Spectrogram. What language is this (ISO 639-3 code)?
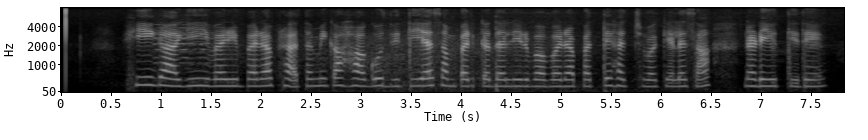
kan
